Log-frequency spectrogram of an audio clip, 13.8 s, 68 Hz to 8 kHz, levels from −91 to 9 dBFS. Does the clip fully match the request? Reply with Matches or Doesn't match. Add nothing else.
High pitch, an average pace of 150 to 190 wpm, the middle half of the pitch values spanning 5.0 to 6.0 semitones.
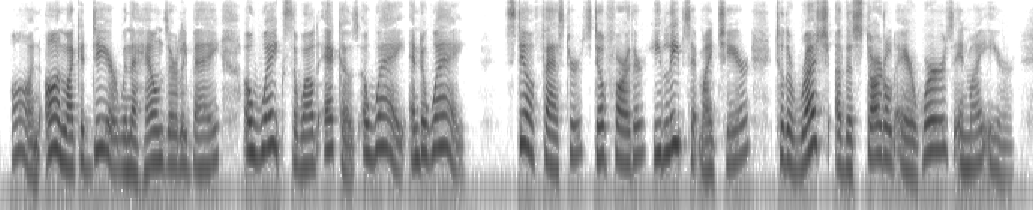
Matches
